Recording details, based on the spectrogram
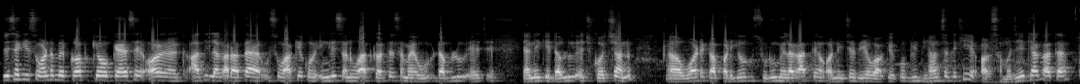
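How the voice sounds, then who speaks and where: A man teaching English grammar to children in a video lesson, repeating each example sentence slowly several times. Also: a little high, steady tone, gravelly, fairly bright tone. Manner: addresses viewers as children. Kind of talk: Hindi-language grammar lesson.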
